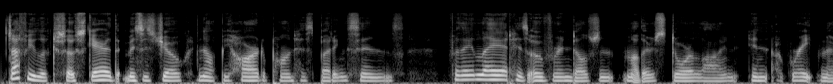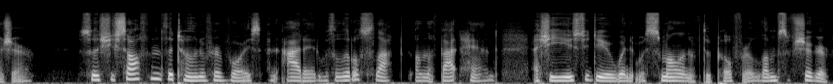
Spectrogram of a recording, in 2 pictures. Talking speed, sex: 230 wpm, female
